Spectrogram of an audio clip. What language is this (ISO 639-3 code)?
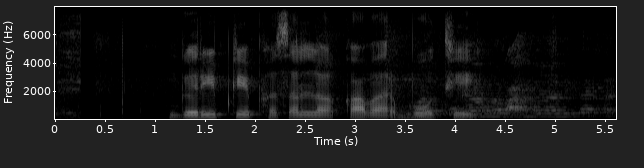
hne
